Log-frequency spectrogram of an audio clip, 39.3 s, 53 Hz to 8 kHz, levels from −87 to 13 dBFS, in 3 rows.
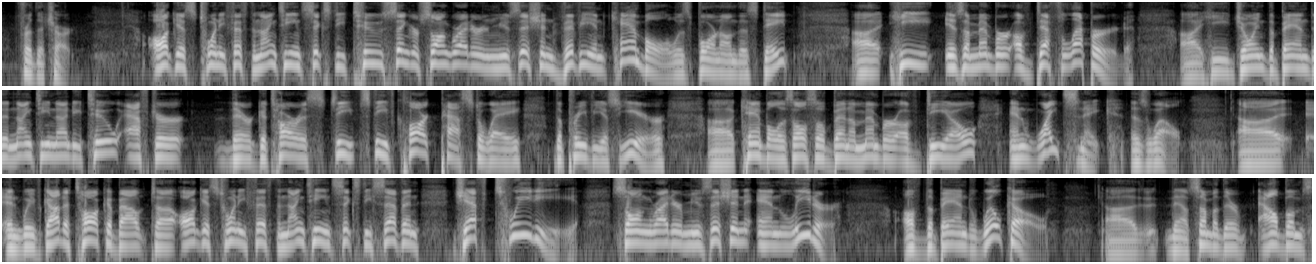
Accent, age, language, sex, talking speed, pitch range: American, 50-69, English, male, 125 wpm, 130-175 Hz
